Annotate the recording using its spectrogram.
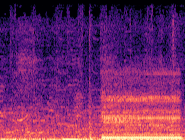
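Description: A fairground basketball game's electronic buzzer sounds once, a steady pitched tone lasting about a second that starts just past halfway, over fairground music and crowd chatter.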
